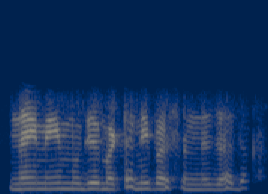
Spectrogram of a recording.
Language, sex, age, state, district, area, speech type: Hindi, female, 18-30, Rajasthan, Jaipur, urban, conversation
